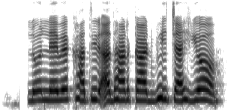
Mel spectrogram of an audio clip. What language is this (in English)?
Magahi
